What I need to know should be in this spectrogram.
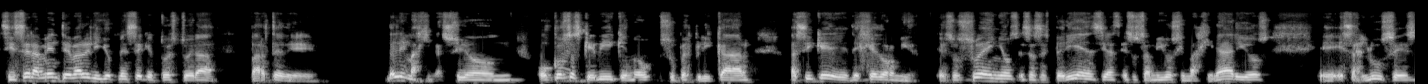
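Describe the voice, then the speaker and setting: A man with an unremarkable speaking voice and medium pitch talks fairly slowly, his intonation lively and his loudness very even. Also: dry, close sound with no echo. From Peru, Lima. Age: 40s. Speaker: UFO researcher and author. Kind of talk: interview conversation.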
